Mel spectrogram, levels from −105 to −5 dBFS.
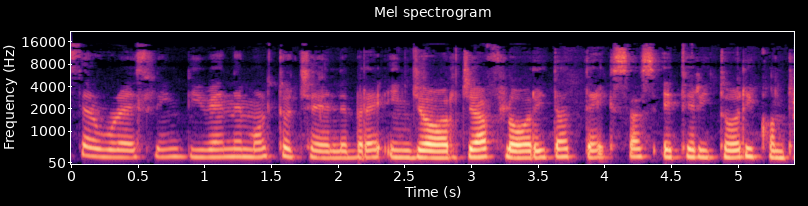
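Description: From 0.08 to 2.87 s, automatic gain rising ramps quiet input up about 12 dB, swelling speech and background together; the waveform envelope widens steadily.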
